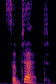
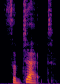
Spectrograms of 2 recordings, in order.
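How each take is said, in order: The two takes are said the same way.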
